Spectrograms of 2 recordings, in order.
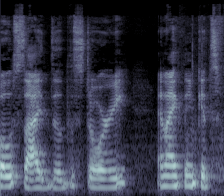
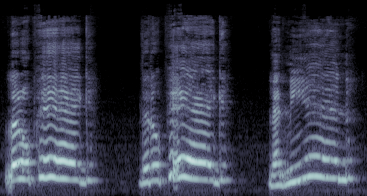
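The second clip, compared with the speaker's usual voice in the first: high coaxing call; sing-song high "little pig"; wolf calling sweetly; 8 semitones higher than usual. Acted. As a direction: coax the pig to open up. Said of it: "I called".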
